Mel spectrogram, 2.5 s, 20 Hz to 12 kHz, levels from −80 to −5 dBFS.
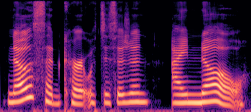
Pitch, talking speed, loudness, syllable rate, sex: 225 Hz, 165 wpm, -17 LUFS, 4.2 syllables/s, female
